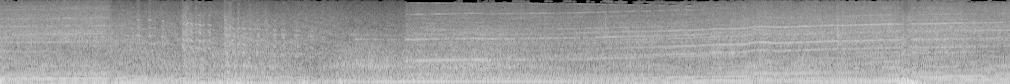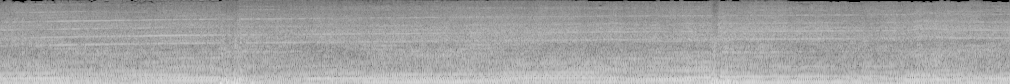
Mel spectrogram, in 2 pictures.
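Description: A racing car engine roars loudly, dropping in pitch while braking and then climbing steadily.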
